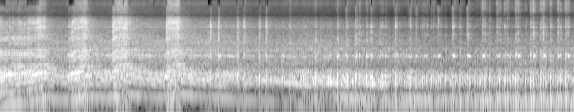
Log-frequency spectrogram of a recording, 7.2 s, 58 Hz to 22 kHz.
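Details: Johnson 50 HP two-stroke outboard on a restored Taylor 5.25 m boat, thermostat fitted: starts easily, blips a few times, then holds a steady note with no misfire or knock; normal running.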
